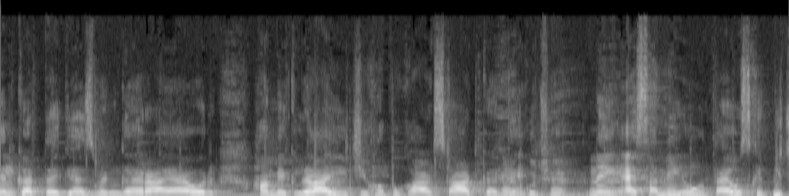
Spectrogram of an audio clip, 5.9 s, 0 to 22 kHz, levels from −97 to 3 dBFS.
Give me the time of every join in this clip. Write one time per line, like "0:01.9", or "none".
none

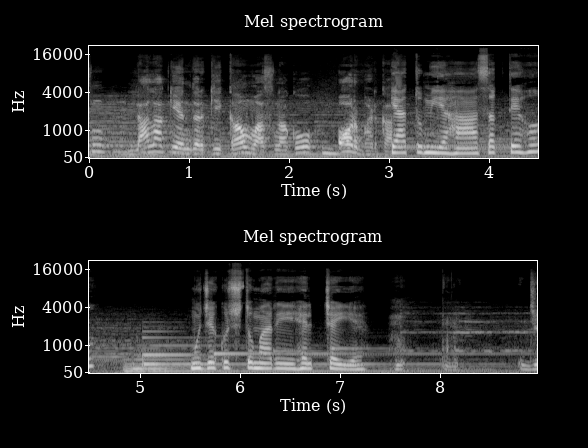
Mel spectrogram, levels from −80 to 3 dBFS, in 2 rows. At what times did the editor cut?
0:02.9

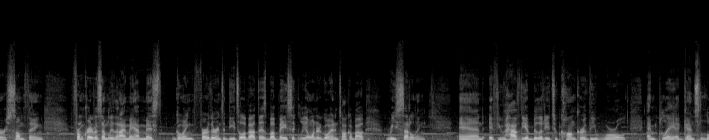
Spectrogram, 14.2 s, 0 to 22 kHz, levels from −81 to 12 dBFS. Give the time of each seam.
0:04.9

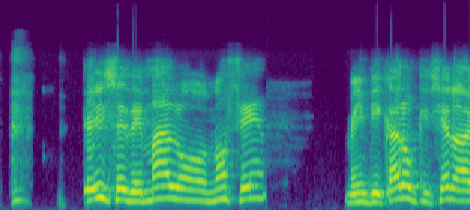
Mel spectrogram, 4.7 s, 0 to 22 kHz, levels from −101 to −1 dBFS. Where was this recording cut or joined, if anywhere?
0:02.8

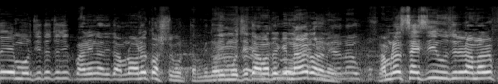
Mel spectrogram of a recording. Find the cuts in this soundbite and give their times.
none

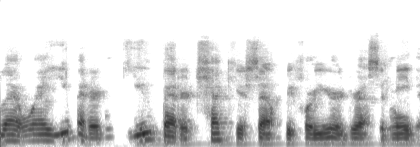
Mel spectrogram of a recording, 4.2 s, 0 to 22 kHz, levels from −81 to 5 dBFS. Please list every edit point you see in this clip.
none

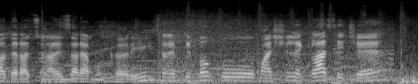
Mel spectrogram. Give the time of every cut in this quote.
0:01.6

